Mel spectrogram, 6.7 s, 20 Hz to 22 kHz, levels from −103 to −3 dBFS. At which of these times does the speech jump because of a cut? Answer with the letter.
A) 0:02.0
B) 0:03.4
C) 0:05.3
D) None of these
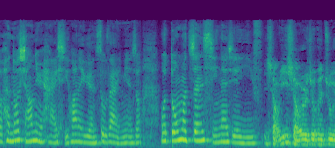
C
